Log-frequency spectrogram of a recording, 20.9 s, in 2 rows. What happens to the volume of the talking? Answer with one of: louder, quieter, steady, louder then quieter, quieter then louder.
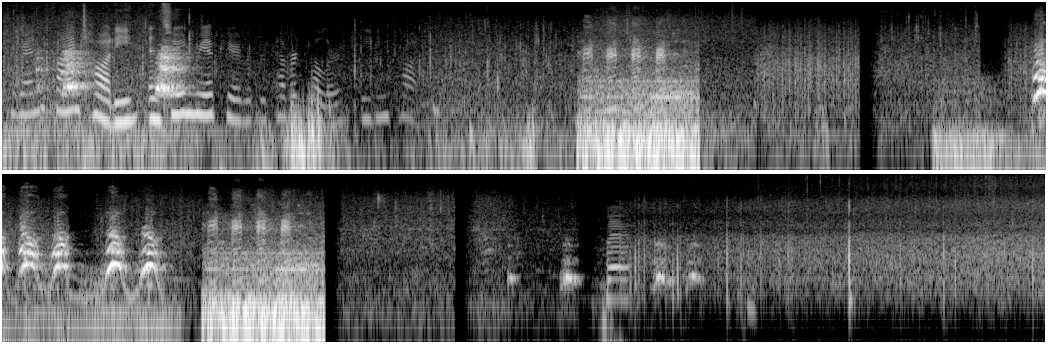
quieter.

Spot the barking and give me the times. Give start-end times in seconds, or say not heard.
0.3-1.9, 9.3-12.2, 15.5-17.5.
